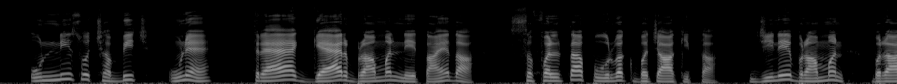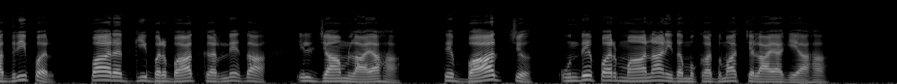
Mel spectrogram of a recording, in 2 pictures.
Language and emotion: Dogri, neutral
